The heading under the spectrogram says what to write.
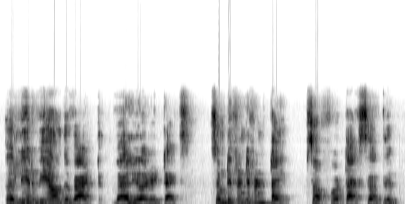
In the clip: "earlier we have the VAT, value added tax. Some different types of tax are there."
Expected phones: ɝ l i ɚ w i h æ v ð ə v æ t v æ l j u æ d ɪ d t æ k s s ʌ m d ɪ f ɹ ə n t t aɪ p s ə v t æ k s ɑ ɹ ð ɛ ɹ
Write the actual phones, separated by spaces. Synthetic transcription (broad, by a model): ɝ l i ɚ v i h æ v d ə v æ t v æ l j u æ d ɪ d t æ k s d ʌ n d ɪ f ɹ ə n t t aɪ p s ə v t æ k s ɑ ɹ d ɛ ɹ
